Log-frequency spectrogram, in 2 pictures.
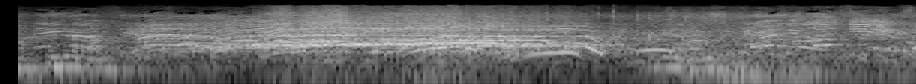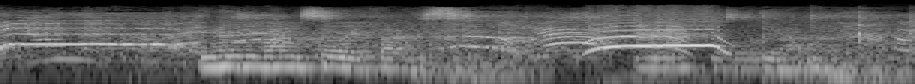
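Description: A young woman sings into a microphone, heard through loudspeakers.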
